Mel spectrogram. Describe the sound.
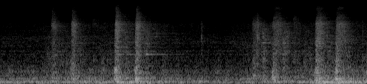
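Train wheels clack over rail joints as a train pulls away again in Bulgaria after an hour-long stop at Kostenet. Paired clickety-clacks repeat over a low, steady rumble, fairly faint throughout.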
